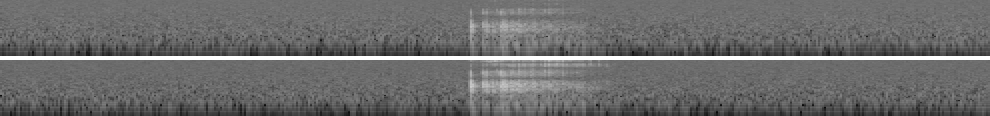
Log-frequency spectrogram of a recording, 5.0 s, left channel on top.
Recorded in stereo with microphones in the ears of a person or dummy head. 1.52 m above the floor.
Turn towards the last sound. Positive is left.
turn(degrees=-50)  # may be behind; listen again after turning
